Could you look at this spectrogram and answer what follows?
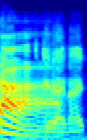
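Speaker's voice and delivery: hammed-up Australian accent. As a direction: fake Aussie g'day greeting. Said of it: "still holding up the fake accent".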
